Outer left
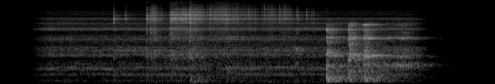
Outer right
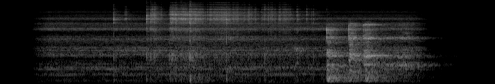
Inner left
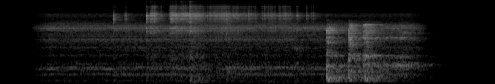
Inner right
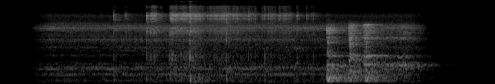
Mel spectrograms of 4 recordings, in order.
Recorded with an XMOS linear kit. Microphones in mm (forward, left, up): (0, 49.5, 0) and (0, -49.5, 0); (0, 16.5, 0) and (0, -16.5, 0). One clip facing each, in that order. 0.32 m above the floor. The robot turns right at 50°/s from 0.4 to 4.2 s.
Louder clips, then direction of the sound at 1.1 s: Outer right 1 dB, inner right 1 dB; 25° right (ahead or behind).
